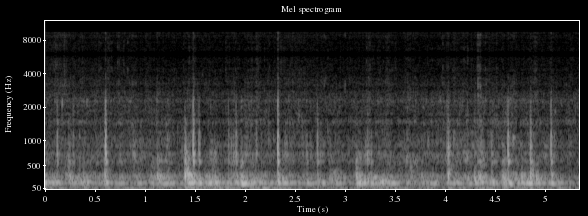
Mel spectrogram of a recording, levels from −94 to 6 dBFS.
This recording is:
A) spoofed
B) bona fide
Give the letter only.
B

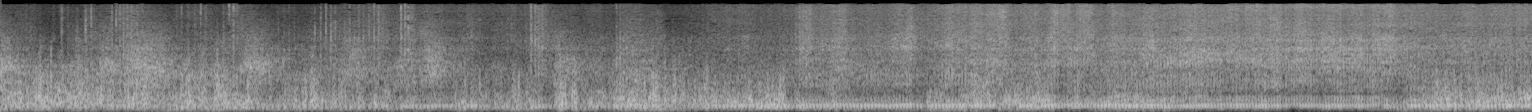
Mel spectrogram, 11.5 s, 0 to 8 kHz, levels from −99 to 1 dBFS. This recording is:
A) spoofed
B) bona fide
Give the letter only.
A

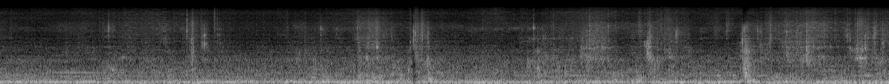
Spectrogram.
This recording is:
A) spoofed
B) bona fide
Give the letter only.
A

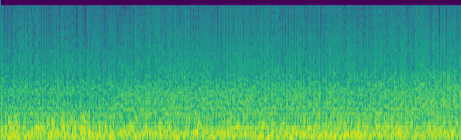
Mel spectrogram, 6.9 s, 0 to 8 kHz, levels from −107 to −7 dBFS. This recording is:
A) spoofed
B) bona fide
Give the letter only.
A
